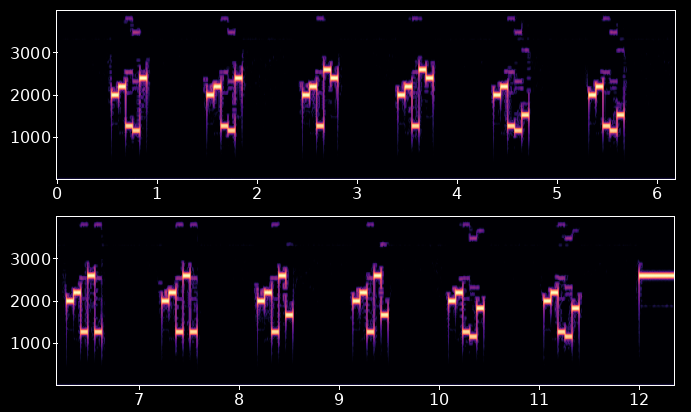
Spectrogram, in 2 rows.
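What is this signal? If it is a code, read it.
Five-tone selective call (ZVEI), heard as quick runs of five tones, tones of about 70 ms. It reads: 89320 89320 89330 89330 89325 89325 89333 89336 89336 89327 89327
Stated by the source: ZVEI five-tone selective call received on SDR.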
